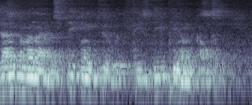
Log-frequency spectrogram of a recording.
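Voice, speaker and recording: A man is speaking. Room echo is audible. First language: French. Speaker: audience member at a festival talk. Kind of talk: audience question and comment. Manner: halting.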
